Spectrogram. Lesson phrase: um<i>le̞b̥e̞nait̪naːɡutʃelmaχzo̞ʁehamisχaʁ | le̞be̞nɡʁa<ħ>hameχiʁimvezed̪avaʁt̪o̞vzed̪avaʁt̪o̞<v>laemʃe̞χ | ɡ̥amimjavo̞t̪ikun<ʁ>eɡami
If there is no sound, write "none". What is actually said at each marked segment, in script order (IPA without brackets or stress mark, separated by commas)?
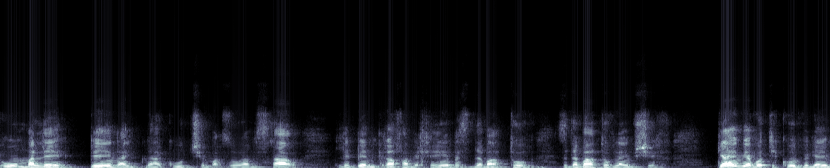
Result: a, f, v, v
